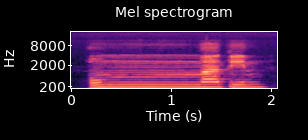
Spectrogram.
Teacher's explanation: میم مشدد ہے، گناہ کر کے پڑھیں گے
